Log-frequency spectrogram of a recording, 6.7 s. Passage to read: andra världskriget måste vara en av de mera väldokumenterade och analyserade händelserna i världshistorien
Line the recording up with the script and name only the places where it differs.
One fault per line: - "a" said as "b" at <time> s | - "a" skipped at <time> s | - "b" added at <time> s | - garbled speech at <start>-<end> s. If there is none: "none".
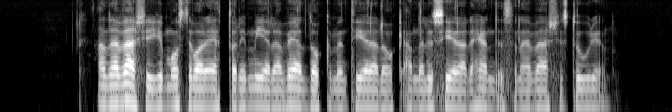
none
